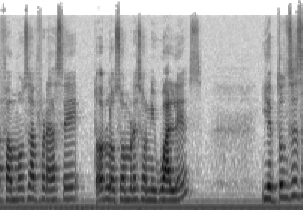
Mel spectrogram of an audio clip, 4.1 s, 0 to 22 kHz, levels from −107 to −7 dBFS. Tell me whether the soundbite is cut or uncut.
uncut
